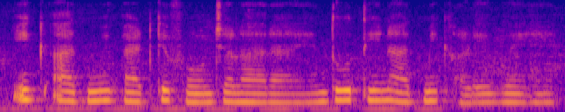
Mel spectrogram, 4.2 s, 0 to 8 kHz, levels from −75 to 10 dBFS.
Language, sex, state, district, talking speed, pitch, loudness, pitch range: Hindi, female, Uttar Pradesh, Lalitpur, 185 wpm, 195 Hz, -18 LUFS, 185-215 Hz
